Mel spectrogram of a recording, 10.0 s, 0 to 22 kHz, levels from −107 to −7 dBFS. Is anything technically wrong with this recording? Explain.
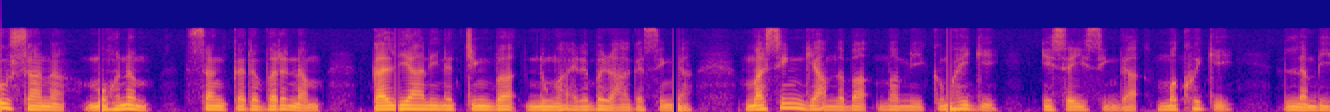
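Yes. Packet loss on an ADPCM call produces four short dropouts in the speech, at 0.74–0.77 s, 2.96–3.00 s, 5.04–5.18 s and 7.10–7.14 s. Each lasts about 20 ms except the third, which is about 40 ms, consistent with one or two lost packets. The missing audio is replaced by silence, so each gap has hard edges. The receiver's adaptive predictor and step size then no longer match the sender's, and the speech returns with a click, a wrong level or brief distortion before it settles.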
